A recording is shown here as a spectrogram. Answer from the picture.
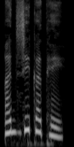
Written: ಅಜ್ಜಗಿತ್ತಿ

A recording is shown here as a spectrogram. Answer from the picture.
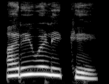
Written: ಅರಿವಳಿಕೆ

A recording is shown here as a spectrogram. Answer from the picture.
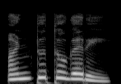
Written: ಅಂಟುತೊಗರಿ

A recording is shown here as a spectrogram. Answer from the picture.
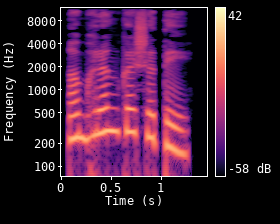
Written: ಅಭ್ರಂಕಷತೆ

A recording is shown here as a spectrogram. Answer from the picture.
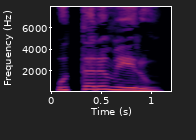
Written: ಉತ್ತರಮೇರು

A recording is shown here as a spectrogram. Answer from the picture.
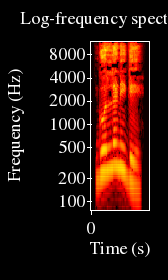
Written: ಗೊಲ್ಲಣಿಗೆ

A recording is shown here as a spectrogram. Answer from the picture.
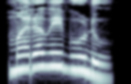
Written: ಮರವೆಗೂಡು

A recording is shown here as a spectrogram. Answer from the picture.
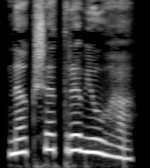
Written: ನಕ್ಷತ್ರವ್ಯೂಹ

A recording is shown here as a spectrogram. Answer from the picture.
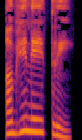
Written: ಅಭಿನೇತ್ರಿ

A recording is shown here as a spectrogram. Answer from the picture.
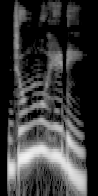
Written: ಜೋಮುಹಿಡಿ

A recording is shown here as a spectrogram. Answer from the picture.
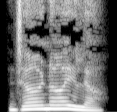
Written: ಜಾಣಾಯಿಲ

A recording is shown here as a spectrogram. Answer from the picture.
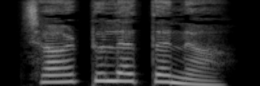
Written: ಛಢಾಳತನ

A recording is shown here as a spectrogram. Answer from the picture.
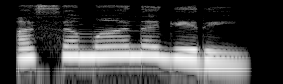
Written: ಅಸಮಾನಗಿರಿ

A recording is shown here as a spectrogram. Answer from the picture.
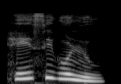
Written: ಹಸೆಗಲ್ಲು

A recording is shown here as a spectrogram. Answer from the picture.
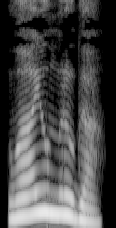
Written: ವಾಯುಮಾರ್ಗ

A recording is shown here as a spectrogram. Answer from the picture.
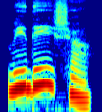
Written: ವಧಿಸು

